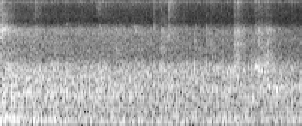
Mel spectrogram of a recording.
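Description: Faint key clicks from a Dell computer keyboard being typed on, over a steady background hiss.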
